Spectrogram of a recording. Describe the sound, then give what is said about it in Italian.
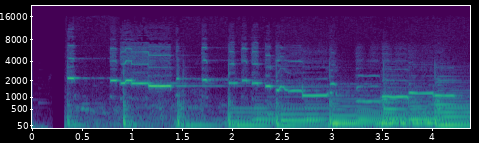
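The intro of a lively Irish folk song about whiskey starts up, a bright whistle-like melody skipping over strummed, rhythmic accompaniment with steady beats. Purely instrumental, fairly loud, with no voices. “una di queste è Whiskey You're the Devil, cantata dai … che adesso andiamo subito ad ascoltarci”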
